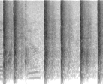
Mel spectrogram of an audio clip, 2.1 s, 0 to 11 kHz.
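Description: Rapid pistol shots from a Kimber 1911 in .45, about six in two seconds. Among them is a double: the pistol fires twice on one trigger pull, going full auto. The owner suspects the gun, with about 80,000 rounds through it, might just be a bit worn out.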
